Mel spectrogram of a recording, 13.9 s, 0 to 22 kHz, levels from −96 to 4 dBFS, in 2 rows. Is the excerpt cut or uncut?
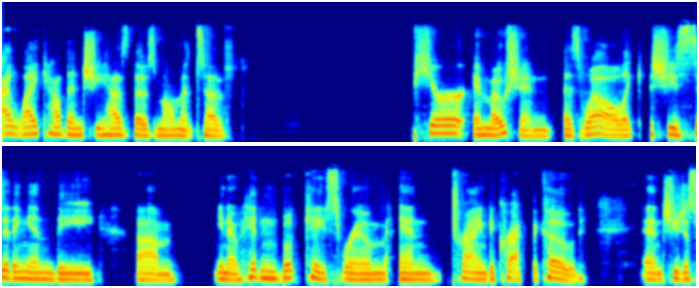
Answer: uncut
